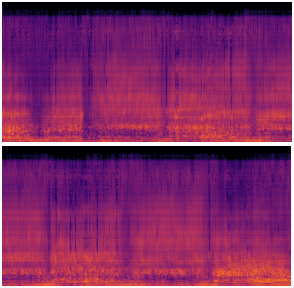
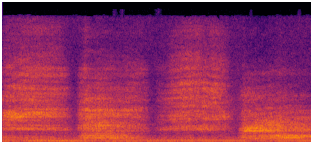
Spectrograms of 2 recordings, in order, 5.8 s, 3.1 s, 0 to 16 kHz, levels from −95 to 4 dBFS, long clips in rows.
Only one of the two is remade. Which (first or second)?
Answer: first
